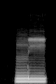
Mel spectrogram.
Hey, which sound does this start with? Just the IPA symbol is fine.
m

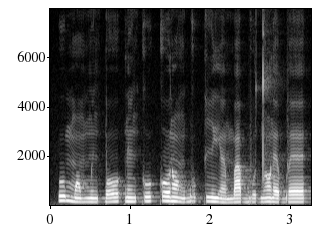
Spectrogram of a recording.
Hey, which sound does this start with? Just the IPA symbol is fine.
u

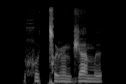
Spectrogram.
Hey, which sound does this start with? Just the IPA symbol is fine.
χʷ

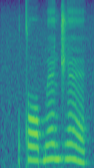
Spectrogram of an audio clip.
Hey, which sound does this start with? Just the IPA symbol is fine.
t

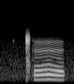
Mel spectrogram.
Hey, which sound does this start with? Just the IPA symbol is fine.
ǁ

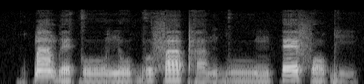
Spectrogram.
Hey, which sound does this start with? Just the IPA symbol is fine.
k͡p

